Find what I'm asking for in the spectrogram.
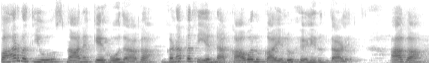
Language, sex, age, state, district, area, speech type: Kannada, female, 45-60, Karnataka, Bangalore Rural, rural, spontaneous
